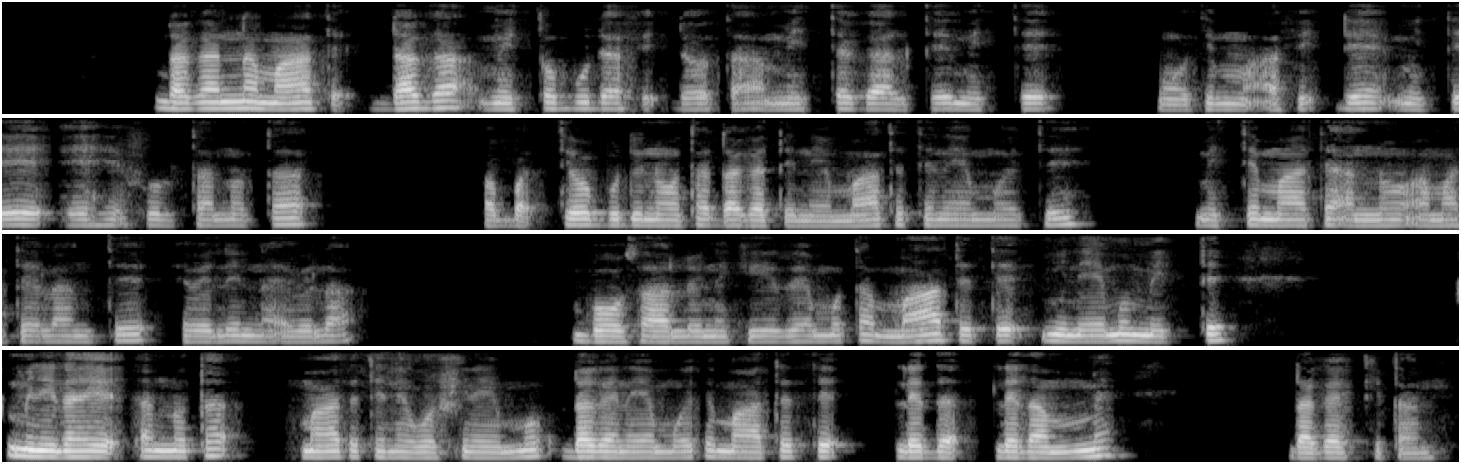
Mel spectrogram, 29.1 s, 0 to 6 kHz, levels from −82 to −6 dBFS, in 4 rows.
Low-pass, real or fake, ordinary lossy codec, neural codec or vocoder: 5.4 kHz; real; AAC, 24 kbps; none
